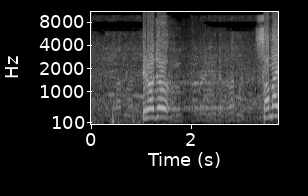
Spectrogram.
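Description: A middle-aged man speaks loudly into a microphone over loudspeakers, with strong emphasis.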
